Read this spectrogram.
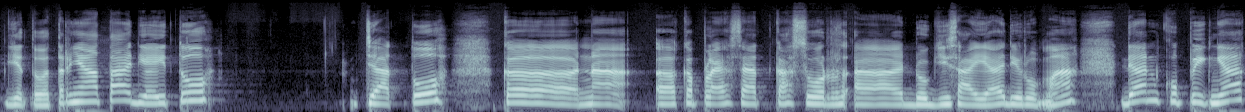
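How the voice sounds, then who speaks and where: A woman pastor in her thirties sharing a personal testimony in a sermon, telling it in a lively, chatty way. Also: mid-range voice, dry recording, studio quality. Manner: storytelling with lively colloquial asides.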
